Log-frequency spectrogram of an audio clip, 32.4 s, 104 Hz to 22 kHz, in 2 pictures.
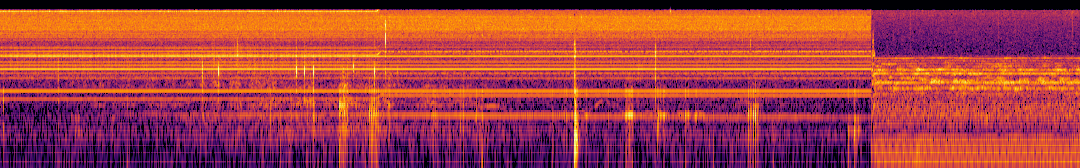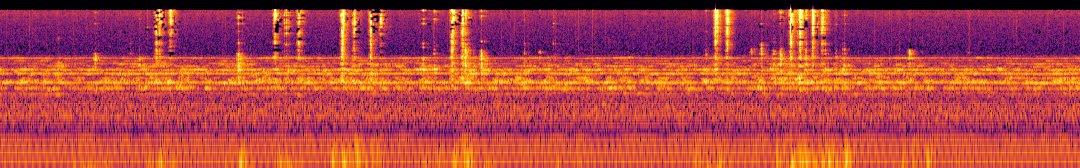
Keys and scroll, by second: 17.7 typing, 19.5-25.7 typing, 26.8-30.5 typing.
